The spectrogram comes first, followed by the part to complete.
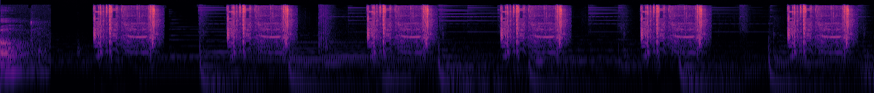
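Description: Camera shutter clicks fired in quick succession, roughly two a second, over background music with a low bass.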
